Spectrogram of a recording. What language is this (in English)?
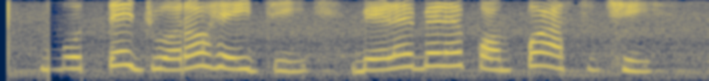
Odia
